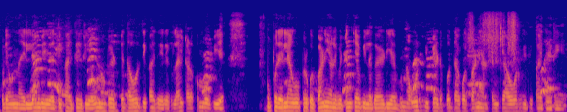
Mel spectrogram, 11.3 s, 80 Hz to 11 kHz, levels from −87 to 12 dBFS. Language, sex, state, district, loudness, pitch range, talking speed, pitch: Rajasthani, male, Rajasthan, Churu, -20 LUFS, 105-115 Hz, 225 wpm, 110 Hz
